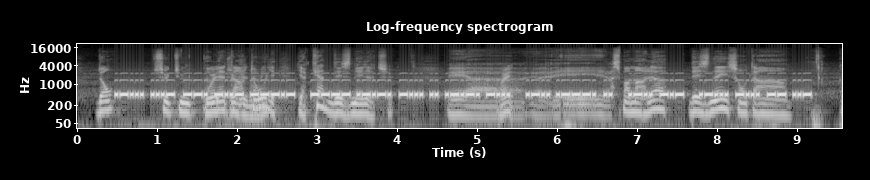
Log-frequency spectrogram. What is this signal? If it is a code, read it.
Morse code (Japanese Wabun code), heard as a keyed tone, hand-sent with a paddle, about 38 wpm, 460 Hz, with speech in French. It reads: オクリマス コンバンハ カゼ カワ オハヨウ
